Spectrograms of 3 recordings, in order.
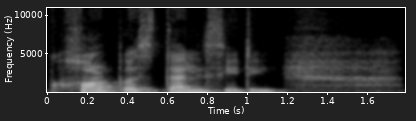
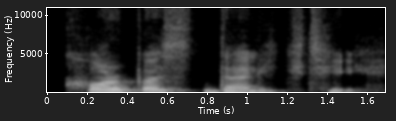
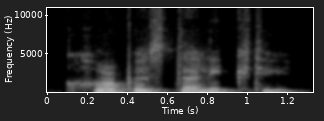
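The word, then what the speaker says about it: corpus delicti: mind then there is कॉर्पस डेलीसिटी कॉर्पस डलिकटी इट्स डिकटी actually I am pronouncing things wrong कॉर्पस डलिकटी okay body of द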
